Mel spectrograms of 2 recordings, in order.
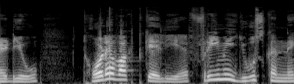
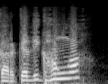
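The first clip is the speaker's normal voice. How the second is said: very loud, raised, high-pitched shout; 5 semitones higher, 9 dB louder than usual. Arguing over what is his, a man answers a challenge, shouting. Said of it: "चिल्ला क्यों रहे हो?".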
